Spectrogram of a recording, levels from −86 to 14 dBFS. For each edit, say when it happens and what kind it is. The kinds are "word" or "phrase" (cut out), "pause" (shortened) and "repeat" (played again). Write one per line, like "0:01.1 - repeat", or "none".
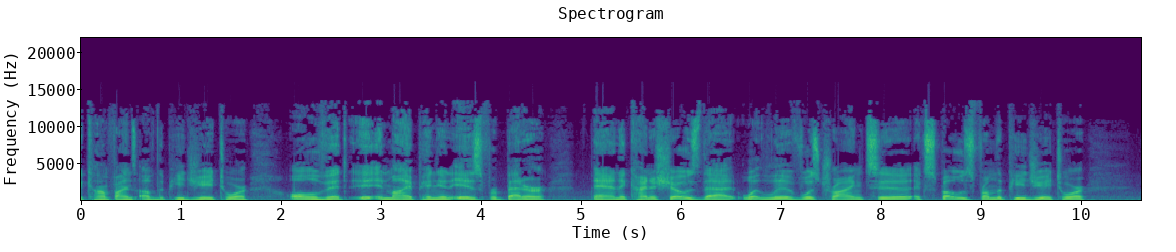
none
